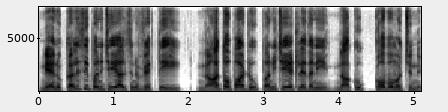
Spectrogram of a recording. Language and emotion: Telugu, angry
